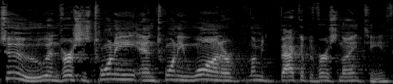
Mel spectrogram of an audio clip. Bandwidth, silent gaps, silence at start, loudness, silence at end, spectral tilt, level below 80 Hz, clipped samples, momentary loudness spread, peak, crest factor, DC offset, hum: over 20 kHz; none; 0 s; -33 LUFS; 0 s; -2.5 dB/octave; -76 dBFS; under 0.1%; 7 LU; -14 dBFS; 20 dB; under 0.1%; none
